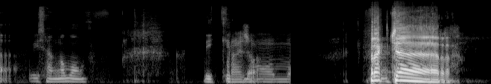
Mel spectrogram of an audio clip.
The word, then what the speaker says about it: Fracture: Fracture. Fraktur. Bacanya tuh gini loh.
